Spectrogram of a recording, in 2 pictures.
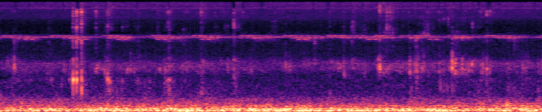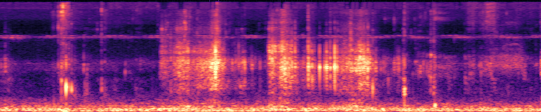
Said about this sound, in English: That's a dog biscuit he's eating right there.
